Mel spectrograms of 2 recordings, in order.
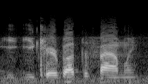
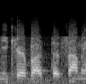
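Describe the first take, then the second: First: The voice is lowered and quieter. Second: The voice is at normal, plain volume. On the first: The speaker is close and personal. The speaker calls it right. "I kind of lower my voice a little bit" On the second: The speaker is distant and impersonal. The speaker calls it wrong. "I don't just walk in there and say"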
